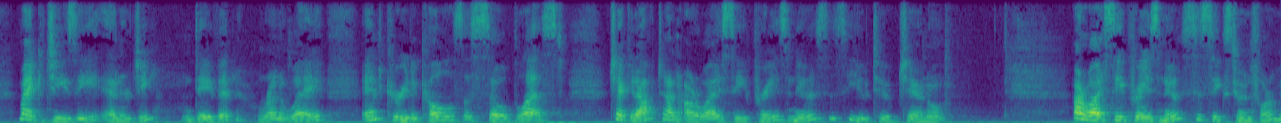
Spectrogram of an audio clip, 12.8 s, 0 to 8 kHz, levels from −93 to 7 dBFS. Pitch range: 170-240 Hz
